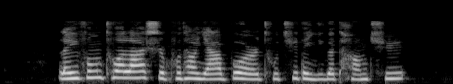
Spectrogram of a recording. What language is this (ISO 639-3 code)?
zho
